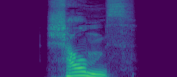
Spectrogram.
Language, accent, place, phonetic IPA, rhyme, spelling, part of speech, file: German, Germany, Berlin, [ʃaʊ̯ms], -aʊ̯ms, Schaums, noun, De-Schaums.ogg
- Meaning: genitive singular of Schaum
